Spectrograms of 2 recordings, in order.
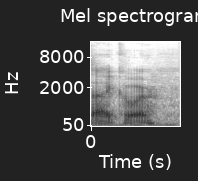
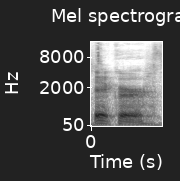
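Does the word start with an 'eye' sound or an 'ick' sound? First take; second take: eye; ick. First: The word starts with a long 'eye' sound. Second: The word starts with a short 'ick' sound. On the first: The speaker calls it right. "But it's it's Icor" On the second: The speaker calls it wrong. "If it if it were pronounced Icker"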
